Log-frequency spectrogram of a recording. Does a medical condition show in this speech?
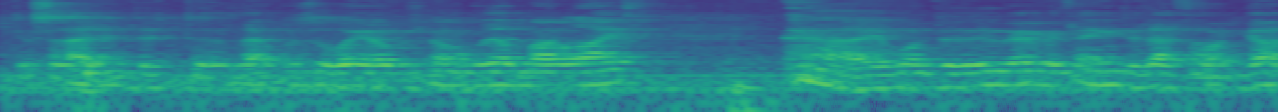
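Yes: tongue cancer surgery; both sides of tongue.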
